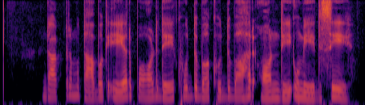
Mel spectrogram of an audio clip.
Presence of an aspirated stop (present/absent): present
